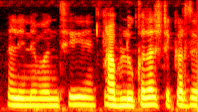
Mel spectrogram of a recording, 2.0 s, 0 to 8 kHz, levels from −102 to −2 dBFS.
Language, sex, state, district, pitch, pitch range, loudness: Telugu, female, Andhra Pradesh, Visakhapatnam, 190 Hz, 185-200 Hz, -18 LUFS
